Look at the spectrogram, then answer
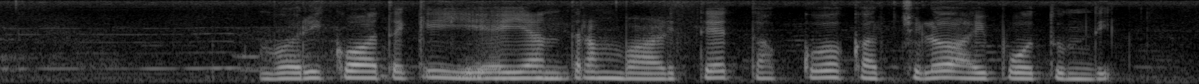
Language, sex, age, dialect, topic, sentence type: Telugu, female, 25-30, Telangana, agriculture, question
